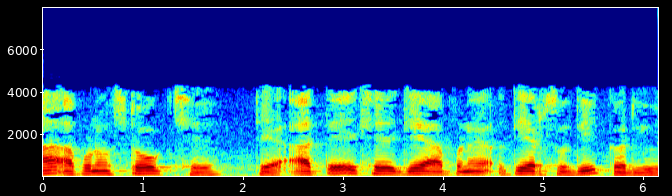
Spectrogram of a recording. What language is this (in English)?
Gujarati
